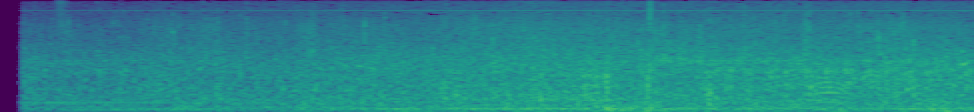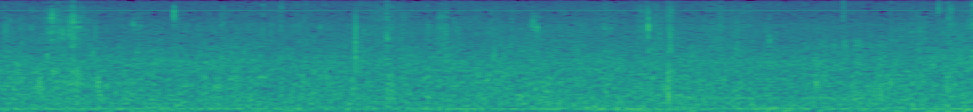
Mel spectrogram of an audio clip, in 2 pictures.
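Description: Broadband wind and water rumble with scattered small clicks and knocks, and no animal calls audible.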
